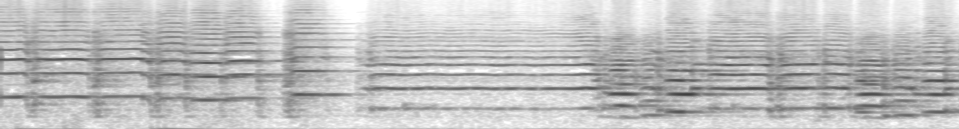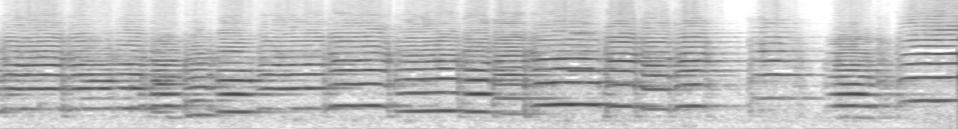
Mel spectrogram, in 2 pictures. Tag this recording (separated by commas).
fiddle, Musical instrument, Music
